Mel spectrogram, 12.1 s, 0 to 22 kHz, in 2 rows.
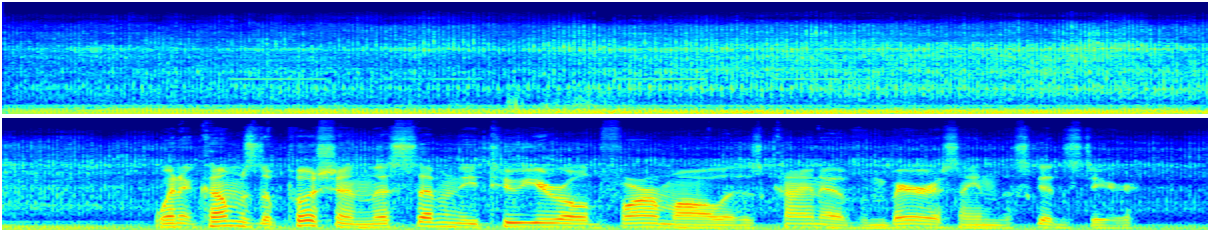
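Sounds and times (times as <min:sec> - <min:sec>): heavy machine engine running: 0:00.0 - 0:12.0
faint short beeps: 0:01.1 - 0:04.4.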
